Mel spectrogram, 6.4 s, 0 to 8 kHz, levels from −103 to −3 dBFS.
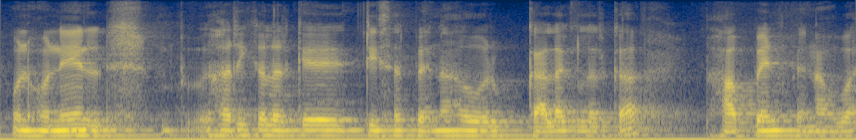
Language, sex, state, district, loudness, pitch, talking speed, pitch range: Hindi, male, Jharkhand, Deoghar, -16 LUFS, 105 Hz, 160 wpm, 100-110 Hz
